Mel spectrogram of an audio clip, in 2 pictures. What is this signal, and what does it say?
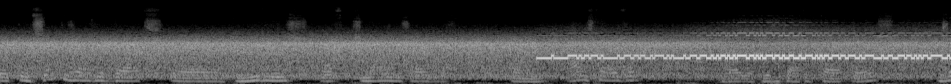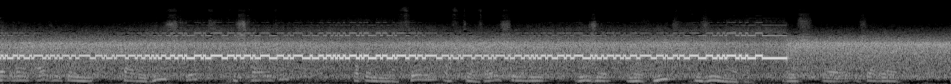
RTTY (45.45 baud, 170 Hz shift), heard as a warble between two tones, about 1360 Hz centre, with radio static and fading. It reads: ALEXANDER WAS NOW STYLED THE RIGHT HONOURABLE THE EARL OF ATHLONE.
